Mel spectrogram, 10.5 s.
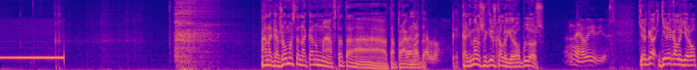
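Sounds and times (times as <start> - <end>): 
telephone tone while calling a mobile phone: 0.0 - 1.0
short burst of noise: 2.6 - 3.8
speech: 4.0 - 10.4.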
